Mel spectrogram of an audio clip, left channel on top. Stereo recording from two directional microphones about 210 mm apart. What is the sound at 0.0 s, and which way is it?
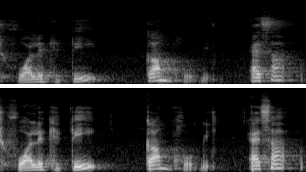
Speech, 40° right (ahead or behind).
